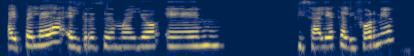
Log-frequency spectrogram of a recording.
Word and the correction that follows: Visalia: No sé cómo se pronuncia. Pisalia. Bueno, en Visalia, California, este, voy contra una chica que es zurda y pues va a ser, nunca he peleado en ese peso tan pesada.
